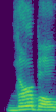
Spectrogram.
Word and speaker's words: VRBO: Verbo, VRBO, I think that's how you say it, is some people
